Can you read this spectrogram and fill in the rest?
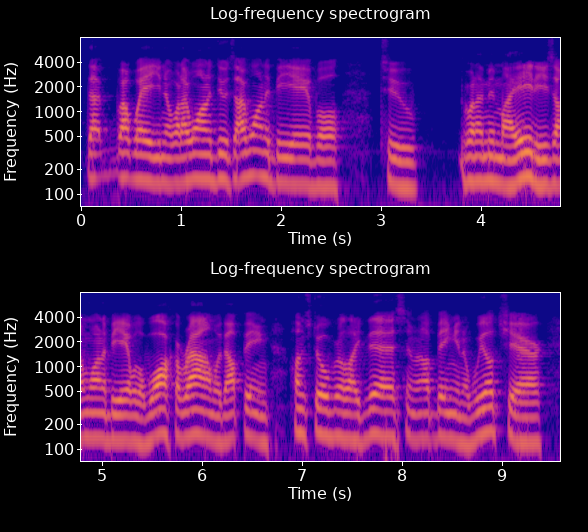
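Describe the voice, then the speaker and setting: A man's voice: mid-range voice, steady tone, fairly quick, clean tone. A man in his late fifties hosting his own health vlog, chatty and rambling, with lots of fillers and restarts. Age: 50s. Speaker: health vlogger. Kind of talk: casual to-camera vlog.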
